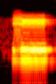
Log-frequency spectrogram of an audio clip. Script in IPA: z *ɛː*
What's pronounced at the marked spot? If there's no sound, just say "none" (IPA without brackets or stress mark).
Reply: eː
